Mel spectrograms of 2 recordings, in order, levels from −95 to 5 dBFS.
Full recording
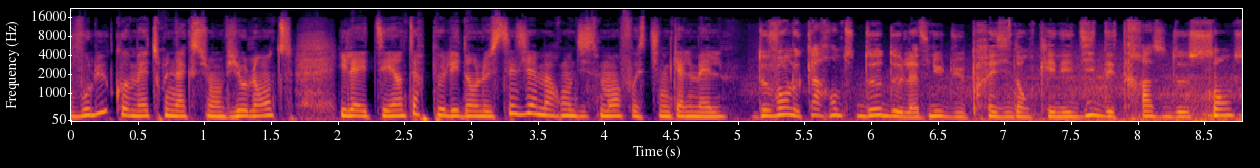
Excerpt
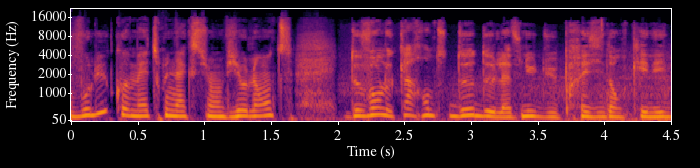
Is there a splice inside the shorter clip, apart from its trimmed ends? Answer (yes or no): yes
